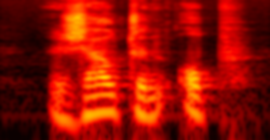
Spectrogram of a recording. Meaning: inflection of opzouten: 1. plural past indicative 2. plural past subjunctive
- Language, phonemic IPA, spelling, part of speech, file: Dutch, /ˈzɑutə(n) ˈɔp/, zoutten op, verb, Nl-zoutten op.ogg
